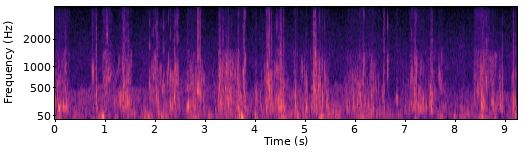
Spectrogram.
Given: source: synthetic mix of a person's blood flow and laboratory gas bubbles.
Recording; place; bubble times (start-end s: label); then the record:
Doppler ultrasound of blood flow; subclavian vein
0.00-0.30 s: bubbles
0.72-0.88 s: bubbles
0.94-1.55 s: bubbles
1.86-2.56 s: bubbles
2.61-3.03 s: bubbles
3.26-3.85 s: bubbles
3.98-4.64 s: bubbles
4.76-4.87 s: bubbles
4.90-5.51 s: bubbles
5.79-6.69 s: bubbles
6.81-6.88 s: bubbles
7.05-7.63 s: bubbles
7.65-7.77 s: bubbles
8.36-8.99 s: bubbles
9.12-9.25 s: bubbles
From the record:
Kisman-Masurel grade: 342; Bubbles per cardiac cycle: rolling drumbeat, 9 or more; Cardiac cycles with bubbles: 100%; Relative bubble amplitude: moderate (0.250 to 0.450); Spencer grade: 3 (all of the cardiac periods contain showers or single bubble signals, but not dominating or overriding the cardiac motion signals); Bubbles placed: anywhere in the cardiac cycle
